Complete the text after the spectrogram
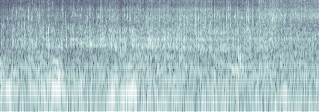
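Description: Water trickles from a plastic bag into a plastic jug.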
